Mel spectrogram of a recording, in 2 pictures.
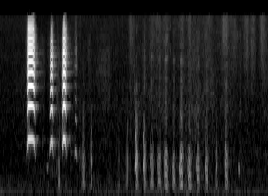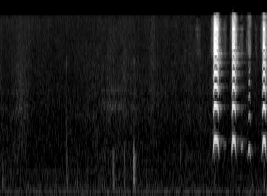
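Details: Loki, a pet ferret kept with a cat named Tater, indoors: sharp high squeaks at the start and again near the end, with softer low rapid clucking chatter between them and a steady low hum behind.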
